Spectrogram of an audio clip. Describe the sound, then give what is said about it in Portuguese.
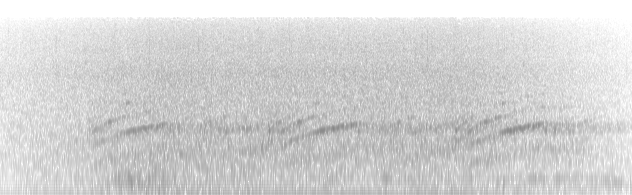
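Civil Defense warning sirens wail in Petrópolis during a Sunday afternoon storm, rising in three repeated sweeps over the steady roar of heavy rain. No one speaks. “Sirenes disparadas pela Defesa Civil deixaram a população de Petrópolis em alerta nesse domingo.”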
